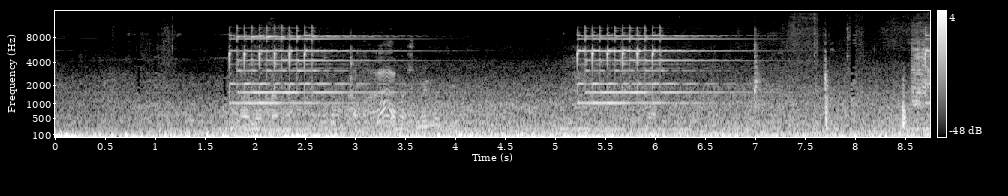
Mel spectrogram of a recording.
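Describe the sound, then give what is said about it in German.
A telephone rings twice during a live recording, each burst a trilling electronic ring of evenly pulsed high tones lasting about a second, separated by a pause, over a steady low background hum. “Und so ist es, wenn ich Live-Aufnahme mache, da kommt der Telefonat rein.”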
